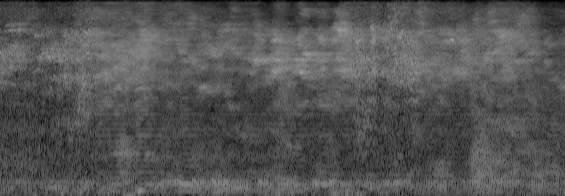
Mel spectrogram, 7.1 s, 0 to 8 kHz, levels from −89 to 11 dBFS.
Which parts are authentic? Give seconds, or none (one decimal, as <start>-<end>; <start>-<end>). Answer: 0.0-1.2; 4.4-5.2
